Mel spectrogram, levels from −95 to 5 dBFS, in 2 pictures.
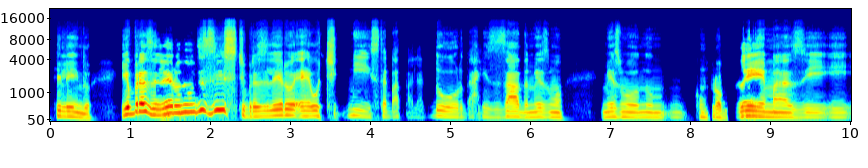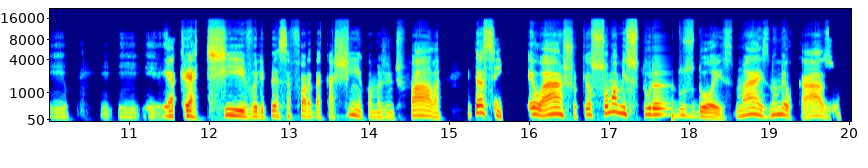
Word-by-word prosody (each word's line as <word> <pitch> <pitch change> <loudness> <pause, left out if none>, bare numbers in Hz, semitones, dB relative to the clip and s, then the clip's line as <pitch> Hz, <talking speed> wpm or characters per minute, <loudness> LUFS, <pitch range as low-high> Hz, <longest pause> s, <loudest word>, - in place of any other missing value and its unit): Que 150 - -3
lindo. 125 -9 -3 0.4
E 180 - +7
o - - +8
brasileiro 215 -3 +5
não 245 +1 +1
desiste, 310 - +3
o - - -10
brasileiro 145 +5 -1
é 140 -2 -2
otimista, 145 -1 -9
é - - -16
batalhador, 125 +1 -12
dá - - -22
risada 120 +2 -6
mesmo 120 -2 -8 0.5
mesmo 120 -1 -7
num 115 -1 -9
hum, 115 +1 -22
com 120 -2 -13
problemas 115 0 -1
e 115 0 -14 0.4
e - - -22
e 115 -2 -18
e 125 0 -10
e - - +1
é 140 - +3
criativo, 140 - +3
ele 125 -1 -5
pensa 145 0 -3
fora 135 -2 -4
da 125 0 -8
caixinha, 140 - -5
como 120 -1 -11
a - - -8
gente 110 -1 -13
fala. 150 -7 +2 0.3
Então 205 +6 +5
assim, 175 - -2 0.3
eu 185 -3 +4
acho 185 +3 +5
que - - -17
eu - - +1
sou 215 +6 +1
uma 260 - +5
mistura 180 -3 +1
dos 150 -2 -9
2, 120 -9 +1
mas 165 0 0
no 170 - -3
meu 185 -3 -1
caso 105 -11 -2
135 Hz, 155 wpm, -22 LUFS, 115-165 Hz, 0.5 s, o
